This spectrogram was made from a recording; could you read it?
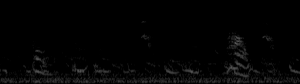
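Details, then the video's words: Partridges calling in the morning, a series of short hoarse rising notes repeated roughly every half second, with a few sharper high squeaky notes near the end over a low background hum. "تیتروں کی صبح کی خوبصورت بولیاں"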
